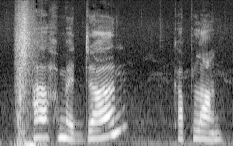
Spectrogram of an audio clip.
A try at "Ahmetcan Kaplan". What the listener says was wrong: 100% correct.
